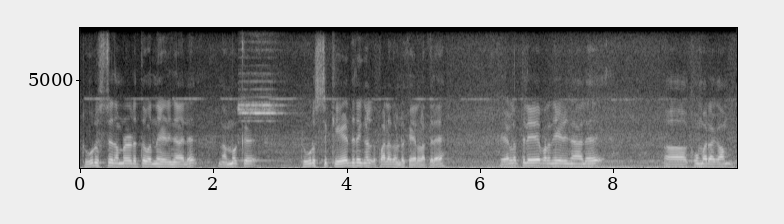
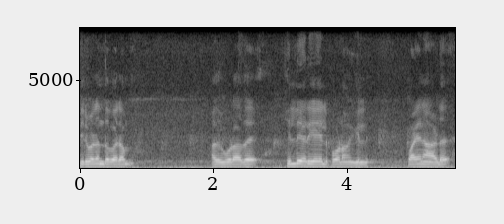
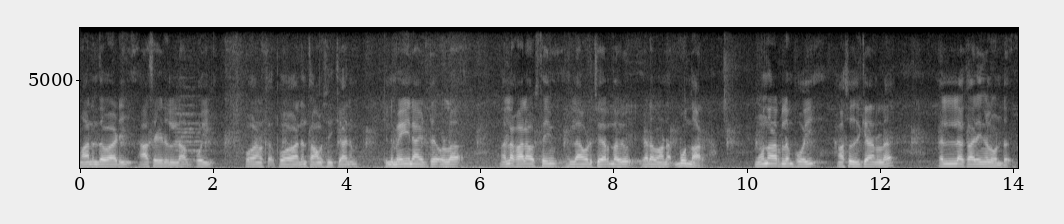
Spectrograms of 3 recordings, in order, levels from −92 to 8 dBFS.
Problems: constant background noise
